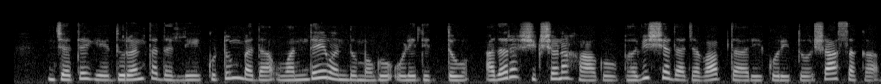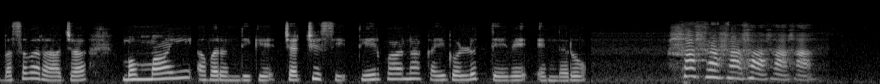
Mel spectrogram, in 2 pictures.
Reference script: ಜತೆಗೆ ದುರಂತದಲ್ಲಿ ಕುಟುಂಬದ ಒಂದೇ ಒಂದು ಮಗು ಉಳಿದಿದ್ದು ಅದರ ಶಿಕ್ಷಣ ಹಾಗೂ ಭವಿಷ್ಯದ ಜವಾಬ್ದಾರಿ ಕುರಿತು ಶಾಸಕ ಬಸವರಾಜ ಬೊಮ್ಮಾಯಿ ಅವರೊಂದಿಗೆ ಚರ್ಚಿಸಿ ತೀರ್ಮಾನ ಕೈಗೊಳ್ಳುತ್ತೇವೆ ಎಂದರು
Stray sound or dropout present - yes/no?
yes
